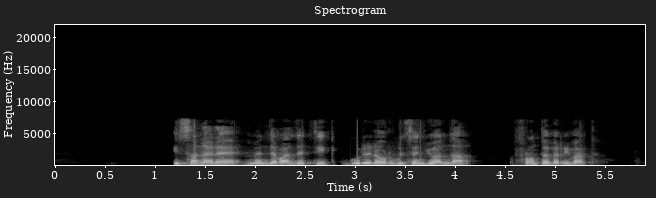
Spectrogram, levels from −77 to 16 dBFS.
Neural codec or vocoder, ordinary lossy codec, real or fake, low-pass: none; AAC, 32 kbps; real; 7.2 kHz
